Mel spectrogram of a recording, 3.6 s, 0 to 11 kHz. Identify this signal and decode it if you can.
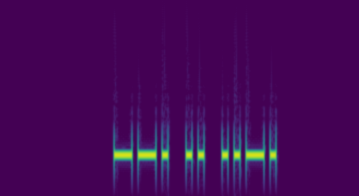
Morse code, heard as a keyed tone, about 20 wpm, 700 Hz. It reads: GIF
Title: Build A Word - 1 Letter At A Time - 3 to 5-Letter Words - 20wpm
